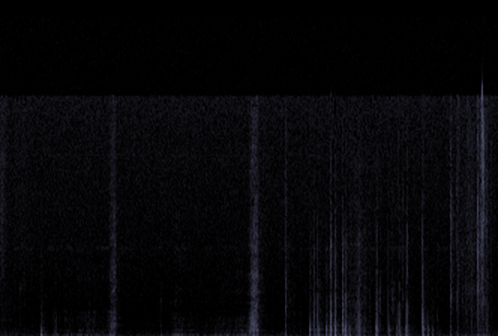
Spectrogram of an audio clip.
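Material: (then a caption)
Cardboard. Fingertips tap and scratch on the embossed cardboard cover of a thick hardcover copy of Grimm's Fairy Tales, held close to the mic. Quiet, dull, short taps with a low body are mixed with soft scratchy rustles. The taps are sparse at first, then come in a quicker cluster over the last few seconds.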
